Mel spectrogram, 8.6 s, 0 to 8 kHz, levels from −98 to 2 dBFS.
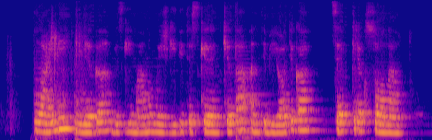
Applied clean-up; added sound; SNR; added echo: neural separator model SepFormer DNS4.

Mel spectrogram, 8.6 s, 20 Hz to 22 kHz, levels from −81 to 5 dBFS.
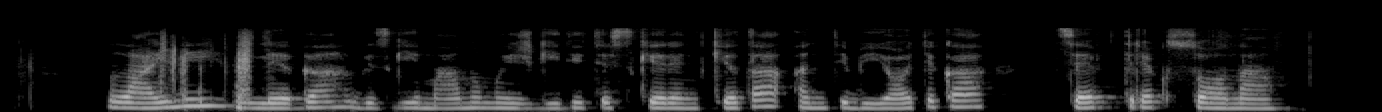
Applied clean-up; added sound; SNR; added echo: none; none; none; none.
